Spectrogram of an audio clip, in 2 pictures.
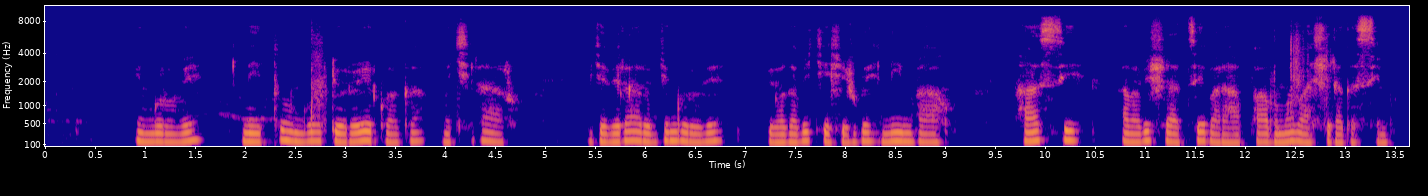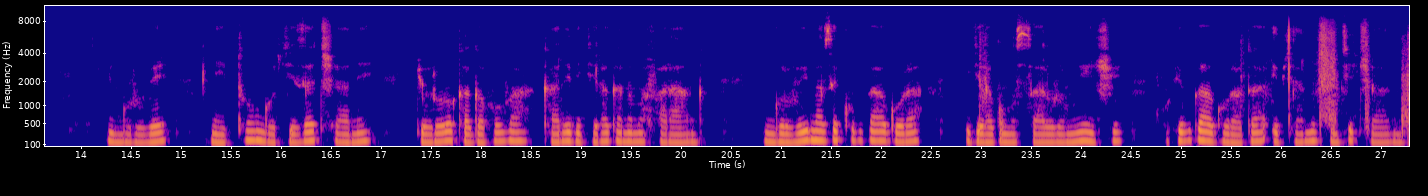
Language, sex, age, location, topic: Kinyarwanda, female, 25-35, Musanze, agriculture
